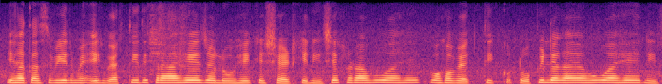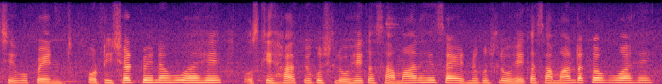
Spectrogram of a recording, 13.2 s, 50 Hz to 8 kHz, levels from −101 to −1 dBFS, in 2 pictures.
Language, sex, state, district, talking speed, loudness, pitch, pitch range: Hindi, female, Bihar, Jamui, 220 wpm, -19 LUFS, 200 Hz, 185-210 Hz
